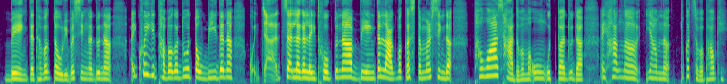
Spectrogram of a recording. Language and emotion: Manipuri, disgusted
